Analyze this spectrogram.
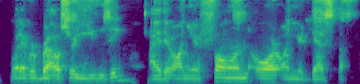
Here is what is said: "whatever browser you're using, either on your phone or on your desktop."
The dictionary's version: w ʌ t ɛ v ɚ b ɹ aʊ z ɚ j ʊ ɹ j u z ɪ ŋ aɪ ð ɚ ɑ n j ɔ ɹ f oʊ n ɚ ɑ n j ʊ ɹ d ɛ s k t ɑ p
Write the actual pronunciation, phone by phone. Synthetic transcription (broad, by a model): w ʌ t ɛ v ɚ b ɹ aʊ s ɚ j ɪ j u z ɪ ŋ aɪ ð ɚ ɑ n j ɔ ɹ f oʊ n ɚ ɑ n j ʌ ɹ d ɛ s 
